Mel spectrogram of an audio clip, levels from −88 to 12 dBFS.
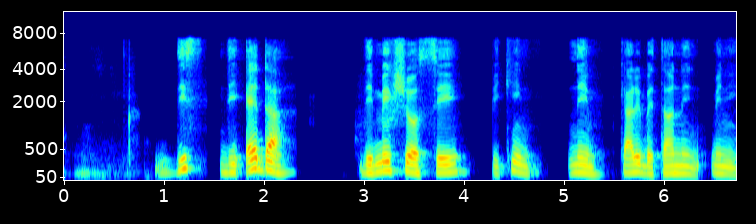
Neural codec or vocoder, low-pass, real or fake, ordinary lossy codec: codec, 16 kHz, 0.9 kbps, LongCat-Audio-Codec; 7.2 kHz; fake; none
